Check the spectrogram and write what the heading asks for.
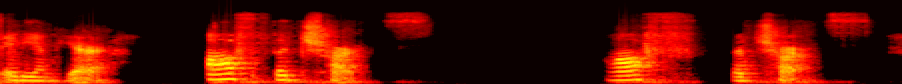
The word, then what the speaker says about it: off the charts: here off the charts off the charts so notice here I'm putting the worst dress on the first word off so off the charts again stress on charts off the charts off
